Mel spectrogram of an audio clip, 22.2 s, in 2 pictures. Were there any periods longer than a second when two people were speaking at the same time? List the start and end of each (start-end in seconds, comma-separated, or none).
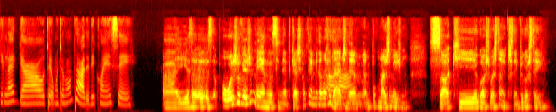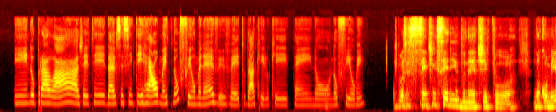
none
